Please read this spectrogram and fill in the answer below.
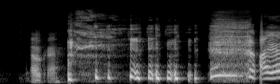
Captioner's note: laughter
